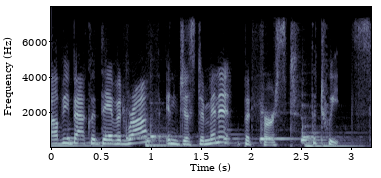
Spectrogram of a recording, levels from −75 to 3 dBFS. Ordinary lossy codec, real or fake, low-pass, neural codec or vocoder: AAC, 48 kbps; real; 7.2 kHz; none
